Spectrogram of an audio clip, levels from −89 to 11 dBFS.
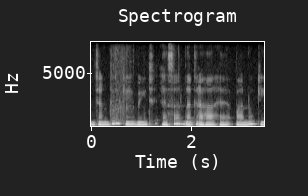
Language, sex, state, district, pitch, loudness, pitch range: Hindi, female, Goa, North and South Goa, 205 Hz, -13 LUFS, 195-225 Hz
